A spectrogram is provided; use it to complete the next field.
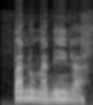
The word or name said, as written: Pano Manila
